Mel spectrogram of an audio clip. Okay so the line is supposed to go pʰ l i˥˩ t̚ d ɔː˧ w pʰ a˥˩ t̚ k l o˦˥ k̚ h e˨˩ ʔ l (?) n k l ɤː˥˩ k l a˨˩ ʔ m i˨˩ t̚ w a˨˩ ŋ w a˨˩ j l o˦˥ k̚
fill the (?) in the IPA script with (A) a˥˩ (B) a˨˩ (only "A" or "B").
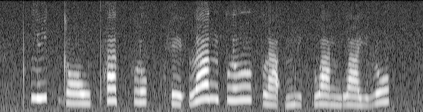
A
